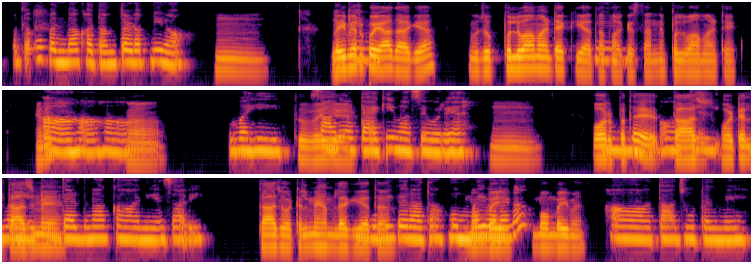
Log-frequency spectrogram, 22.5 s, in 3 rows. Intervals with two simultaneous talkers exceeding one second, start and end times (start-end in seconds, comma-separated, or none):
13.5-15.6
